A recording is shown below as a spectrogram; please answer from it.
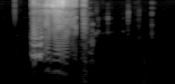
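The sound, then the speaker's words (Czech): A single loud, raspy fart sound bursts out for about half a second, sputtering, then fades into quiet background. “Co se stane? Prd.”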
